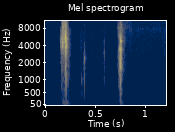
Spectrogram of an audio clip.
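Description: A drink can cracked open by its pull tab: a sharp, hissy snap, a tiny click, then a second crisp burst of fizz-like noise, all fairly faint and alone in quiet.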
